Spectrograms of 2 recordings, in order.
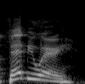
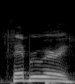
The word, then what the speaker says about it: February: will not then uh February extra R in there why I mean not why but not letter why but why is there another R in there Feb February somebody got to choose and that's what they is it library or Library just like February so that's like February Fe febuary so the U and the r is are Fe FIB FIB that's stupid uh or derves it's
